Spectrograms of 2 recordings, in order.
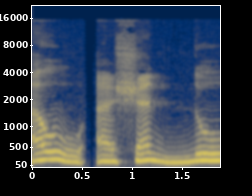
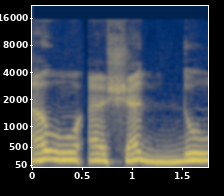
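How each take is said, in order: No difference in how they are said.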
